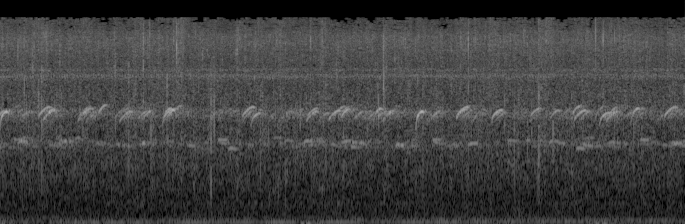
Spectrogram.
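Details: Dense coqui frog chorus during a tropical downpour on the Big Island, Hawaii: many frogs giving quick rising whistled notes paired with lower tones, densely overlapping and steadily repeated, over constant rain noise and occasional heavier drops.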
